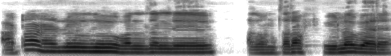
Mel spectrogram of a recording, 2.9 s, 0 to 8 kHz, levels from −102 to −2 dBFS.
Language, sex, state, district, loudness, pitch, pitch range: Kannada, male, Karnataka, Bijapur, -16 LUFS, 145 Hz, 140-170 Hz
